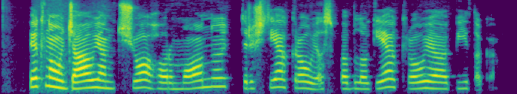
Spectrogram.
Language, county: Lithuanian, Klaipėda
